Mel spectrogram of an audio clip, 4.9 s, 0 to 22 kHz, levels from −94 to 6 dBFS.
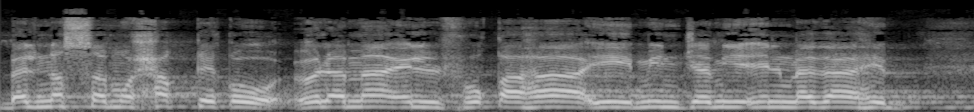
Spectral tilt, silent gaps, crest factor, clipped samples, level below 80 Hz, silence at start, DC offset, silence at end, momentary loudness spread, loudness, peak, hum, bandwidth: -4 dB/octave; none; 10 dB; under 0.1%; -66 dBFS; 0 s; under 0.1%; 0 s; 3 LU; -18 LUFS; -8 dBFS; none; 15 kHz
